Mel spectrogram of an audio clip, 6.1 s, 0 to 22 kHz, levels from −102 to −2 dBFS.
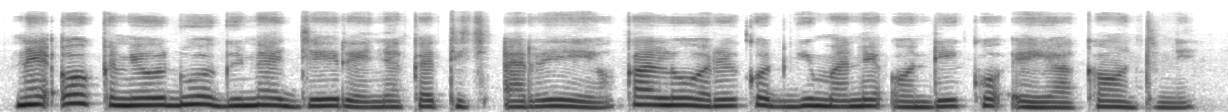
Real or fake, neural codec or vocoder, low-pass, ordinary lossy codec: fake; codec, 44.1 kHz, 7.8 kbps, DAC; 14.4 kHz; AAC, 64 kbps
